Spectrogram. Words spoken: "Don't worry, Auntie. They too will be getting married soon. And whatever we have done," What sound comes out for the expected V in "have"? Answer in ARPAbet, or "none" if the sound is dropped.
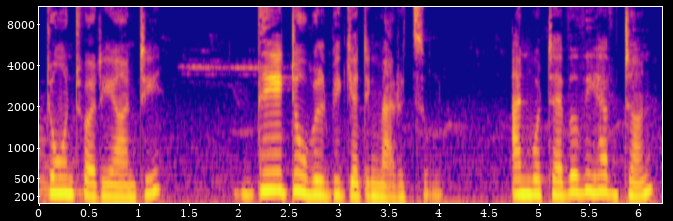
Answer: V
